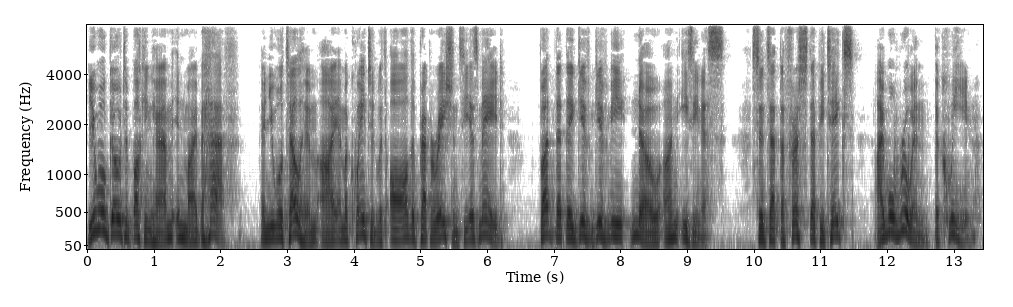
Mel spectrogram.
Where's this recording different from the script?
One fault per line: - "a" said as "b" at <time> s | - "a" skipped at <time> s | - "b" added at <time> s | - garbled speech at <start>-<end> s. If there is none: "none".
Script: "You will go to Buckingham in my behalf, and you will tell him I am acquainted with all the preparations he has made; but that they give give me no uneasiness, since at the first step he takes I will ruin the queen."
none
